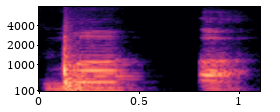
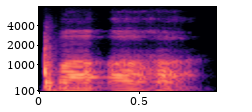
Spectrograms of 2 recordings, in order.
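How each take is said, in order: First: It ends on the vowel with no h. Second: It ends with a clearly pronounced h sound. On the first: The speaker calls it right. "It's just ma uh" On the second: The speaker calls it wrong. "You don't want to overpronounce like"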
